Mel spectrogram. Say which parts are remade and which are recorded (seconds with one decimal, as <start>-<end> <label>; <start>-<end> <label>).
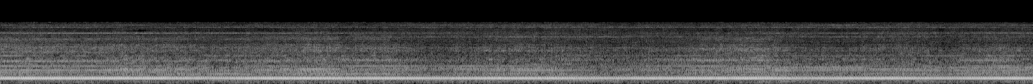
0.0-10.3 remade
